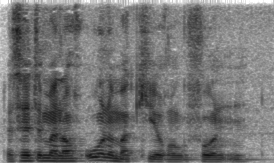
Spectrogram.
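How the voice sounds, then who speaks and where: A man's voice: fairly low pitch, brisk, dark tone, close to an everyday voice. A man voicing a young, reluctant recruit who mutters wry inner thoughts. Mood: musing.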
